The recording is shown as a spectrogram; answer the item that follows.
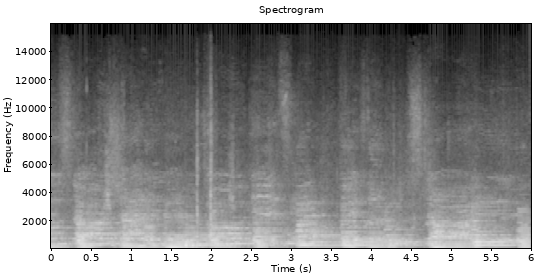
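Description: A youth choir singing a sacred song in held notes, accompanied on a grand piano.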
